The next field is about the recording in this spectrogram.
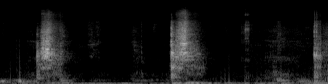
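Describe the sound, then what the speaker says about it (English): Focaccia dough being folded with a spatula on a floured surface: three separate soft scraping rasps, close and moderately loud, with quiet pauses between them. "We fold it 5 to 6 times with a spatula."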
